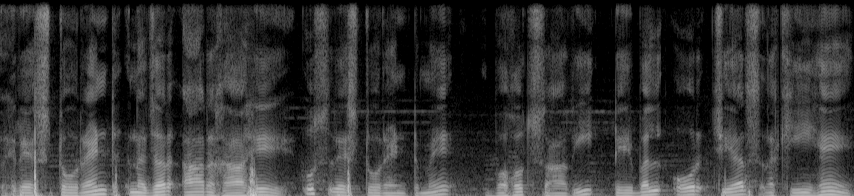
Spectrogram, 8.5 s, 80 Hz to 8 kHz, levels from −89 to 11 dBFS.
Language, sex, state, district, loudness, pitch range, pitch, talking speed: Hindi, male, Madhya Pradesh, Dhar, -22 LUFS, 110-135 Hz, 120 Hz, 105 wpm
